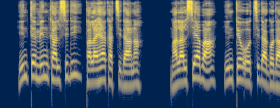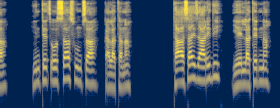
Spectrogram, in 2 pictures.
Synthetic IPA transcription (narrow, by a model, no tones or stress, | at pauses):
hɪnt̪ːɛmɪnkɐlsɪd̪ɪpɐlɐhɪaːkɐt͡sːɪd̪aːnɐ | mɐlɐlsɪjabaːhɪnt̪ːɛo̞ːt͡sːɪd̪aɡɔd̪aː | hɪnt̪ːɛt͡sʼo̞ːsːaːsʊnt͡sːaːɡ̥ɐ̰lɐt̪ɐnɐ | t̪ɐːsɐjzaːɾɪd̪ɪje̞ːlːɐt̪ɛnːɐ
